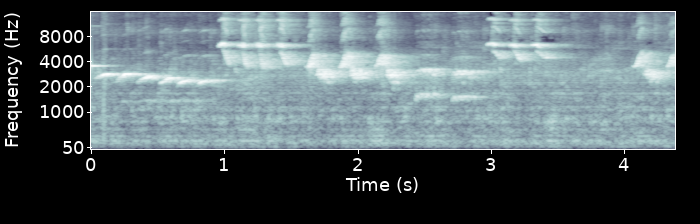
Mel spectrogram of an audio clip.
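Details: High, lively Scarlet-headed flowerpecker song of descending whistles, buzzy trills and chattering notes, repeated in close succession.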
